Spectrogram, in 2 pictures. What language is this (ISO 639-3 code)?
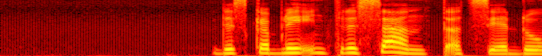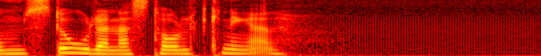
swe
